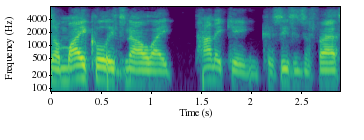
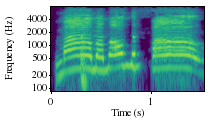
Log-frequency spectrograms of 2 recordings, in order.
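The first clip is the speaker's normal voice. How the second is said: high, slow whiny yell at mum; a stroppy teenager calling downstairs; whiny teen yell; 13 semitones higher, 5 dB louder, slower than usual. Retold or imitated. Teen on the phone yelling at mum to hang up, high whine.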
